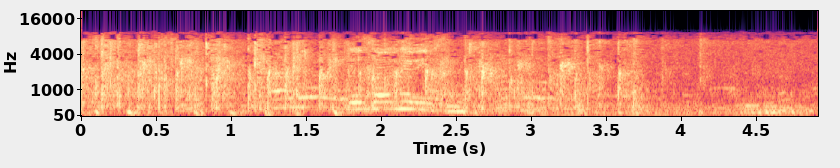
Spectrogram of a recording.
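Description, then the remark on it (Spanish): Steady, dense applause from a crowd for the band at the closing of a patriotic committee's events, Friday 30 September 2022, many hands clapping at once for about five seconds, with voices calling out and murmuring underneath. “Un aplauso a la banda, por favor.”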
